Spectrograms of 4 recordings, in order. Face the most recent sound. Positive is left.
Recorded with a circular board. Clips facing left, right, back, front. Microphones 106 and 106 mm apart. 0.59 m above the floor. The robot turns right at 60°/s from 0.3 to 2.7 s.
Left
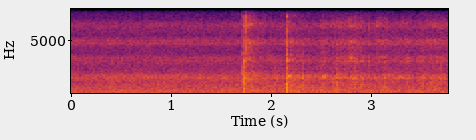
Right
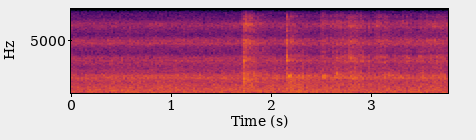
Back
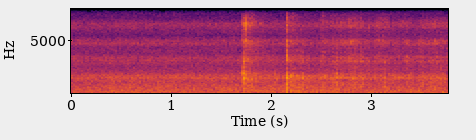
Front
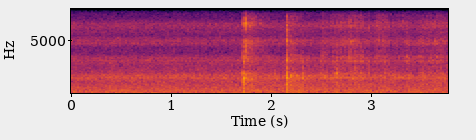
turn(degrees=135)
